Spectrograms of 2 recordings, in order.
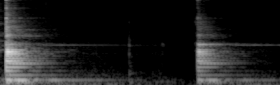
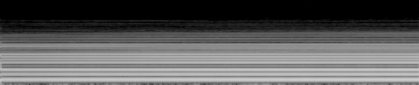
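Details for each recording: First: Shruti box G reed, before repair: two short notes with a buzzy edge, because the reed tongue touches the frame surface. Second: Shruti box G reed after repair, with the tongue straightened on both sides so it no longer touches the frame: steady pure sustained note, even tone, no buzz or rattle.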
